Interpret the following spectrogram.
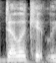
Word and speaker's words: delicately: Okay, so with short ribbons delicately sewn. Try that. With short ribbons delicately sewn. Okay, so the ATE, okay, that's going to be a short I and a T, so delicate.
